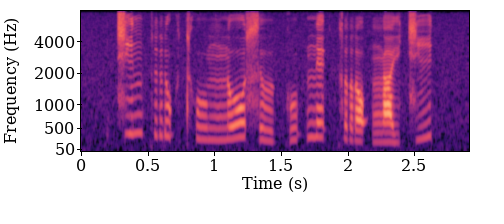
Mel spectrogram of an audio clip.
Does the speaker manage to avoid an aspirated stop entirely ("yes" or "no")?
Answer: no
